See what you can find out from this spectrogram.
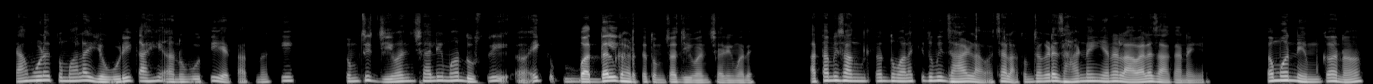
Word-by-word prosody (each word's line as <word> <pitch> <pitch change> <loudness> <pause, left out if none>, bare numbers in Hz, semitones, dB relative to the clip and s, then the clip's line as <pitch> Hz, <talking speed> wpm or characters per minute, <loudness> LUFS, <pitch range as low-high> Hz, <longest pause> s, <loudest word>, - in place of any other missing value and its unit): त्यामुळे 175 +8 +2
तुम्हाला 165 +2 +1
एवढी 125 0 +2
काही 155 +1 -1
अनुभूती 120 +6 -3
येतात 110 -4 -4
ना, 115 - -7
की 175 +8 -6 0.5
तुमची 155 +6 -2
जीवनशैली 155 +7 0
मग 180 +1 +2
दुसरी 150 +6 -1
अ, - - -7
एक 165 +2 -4 0.3
बदल 125 +8 +6
घडते 125 -6 +1
तुमच्या 110 0 -2
जीवनशैलीमध्ये. 100 -1 -3 0.6
आता 140 +6 +1
मी 185 - +3
सांगितलं 160 -2 0
तुम्हाला, 150 -1 +2
की 170 - -8
तुम्ही 175 +1 +3
झाड 130 -2 +3
लावा. 105 -4 -2
चला 125 -7 +1
तुमच्याकडे 140 +7 +1
झाड 125 0 +1
नाहीये 155 -3 +2
ना 150 +1 +3
लावायला 115 -1 +3
जागा 100 -1 -2
नाहीये. 95 +1 -7 0.6
तर 165 - +4
मग 190 +2 +5
नेमकं 135 +2 +1
ना, 110 +5 +1
140 Hz, 165 wpm, -22 LUFS, 115-160 Hz, 0.6 s, बदल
